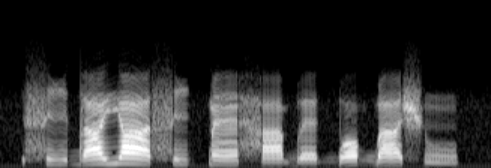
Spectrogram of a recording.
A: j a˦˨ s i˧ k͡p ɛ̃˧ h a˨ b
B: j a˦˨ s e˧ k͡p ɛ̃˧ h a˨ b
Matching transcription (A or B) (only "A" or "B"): A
